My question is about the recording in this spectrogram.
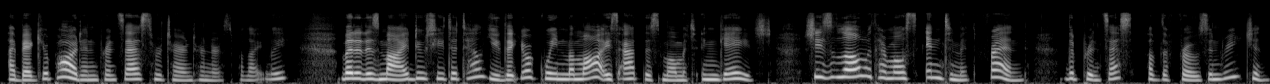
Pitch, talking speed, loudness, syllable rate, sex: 245 Hz, 190 wpm, -20 LUFS, 5.5 syllables/s, female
